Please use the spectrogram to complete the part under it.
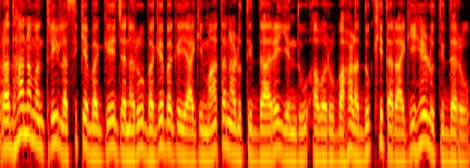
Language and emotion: Kannada, neutral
